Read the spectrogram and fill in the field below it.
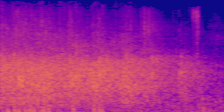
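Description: An audience breaks into steady applause, a dense crackle of many hands clapping at once, fairly loud and close, tapering slightly toward the end.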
